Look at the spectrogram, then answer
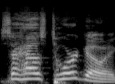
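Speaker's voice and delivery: clueless interviewer voice. Mocking a clueless interviewer asking a band a question: imitating a clueless interviewer. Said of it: "every dog shit interview I watch where they'll be like".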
